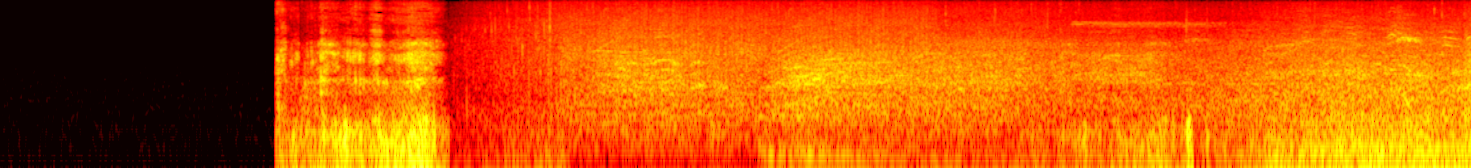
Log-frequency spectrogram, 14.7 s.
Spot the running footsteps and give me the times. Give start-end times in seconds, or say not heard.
not heard.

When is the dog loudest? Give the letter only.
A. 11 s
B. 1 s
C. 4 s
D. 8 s
C.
